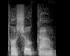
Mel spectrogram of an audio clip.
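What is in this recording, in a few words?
"tosyokan", Japanese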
